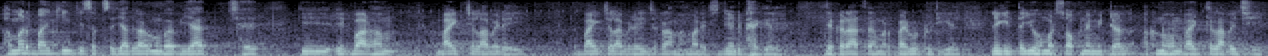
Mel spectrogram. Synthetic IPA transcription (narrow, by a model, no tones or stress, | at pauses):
həməɾbajkiŋɡkesəbsẽjad̪ɡaɾənubʱəbija | t͡ʃʰɛ | kiek̚baɾɦəm | bajk̚t͡ʃəlabɛɾəɦi | t̪ɔbajk̚t͡ʃəlabeɾəɦid͡ʒekɾamɦəməɾeksiɖẽɳʈbʱɛɡel | d͡ʒekɾasə̃ɦəməɾpajɾuʈiʈiɡelː | ekint̪əjoɦəməɾsɔkʰnemiʈələkʰnoɦəmbajk̚t͡ʃəlabɛt͡ʃʰi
